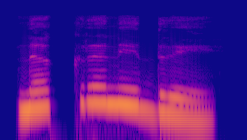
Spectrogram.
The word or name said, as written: ನಕ್ರನಿದ್ರೆ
